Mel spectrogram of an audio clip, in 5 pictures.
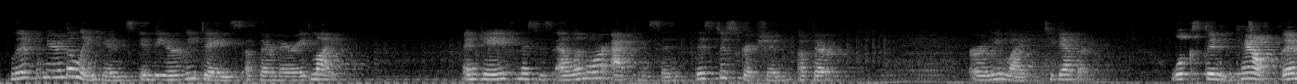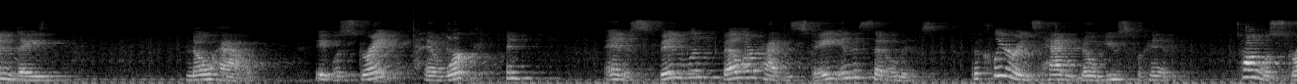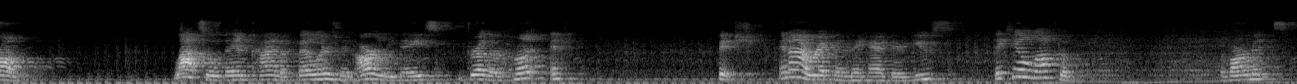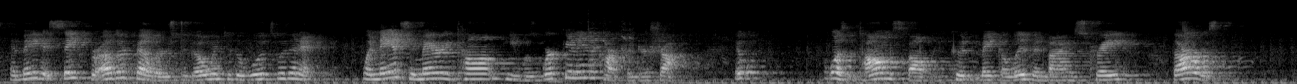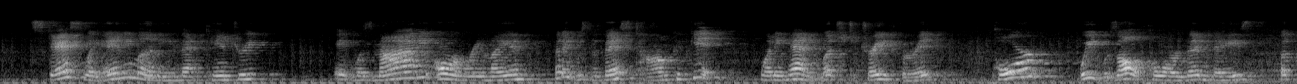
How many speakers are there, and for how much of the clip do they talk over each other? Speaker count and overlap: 1, no overlap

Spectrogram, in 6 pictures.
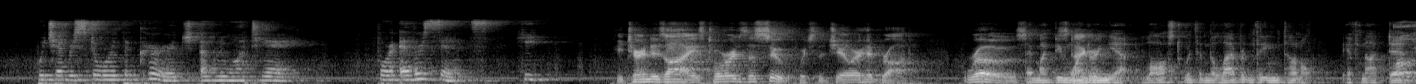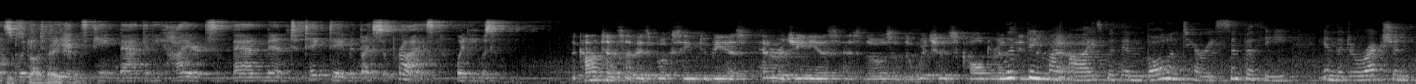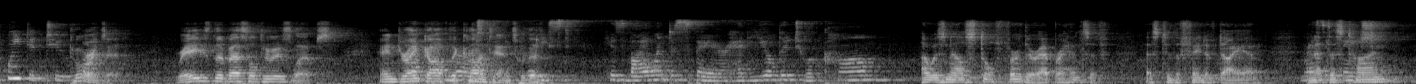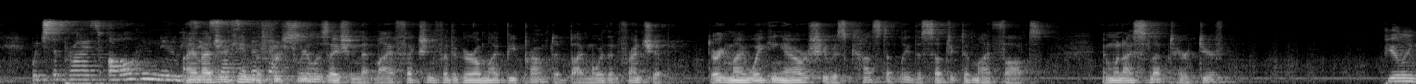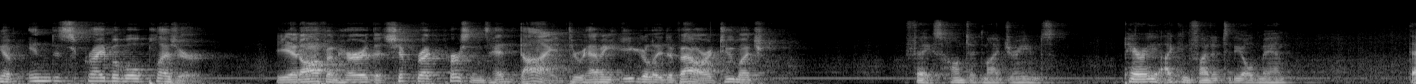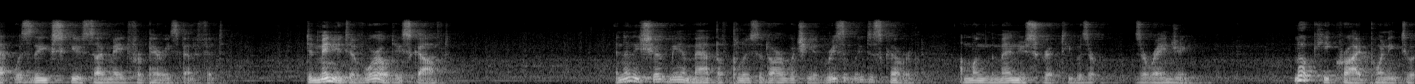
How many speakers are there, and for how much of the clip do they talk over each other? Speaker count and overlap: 6, about 9%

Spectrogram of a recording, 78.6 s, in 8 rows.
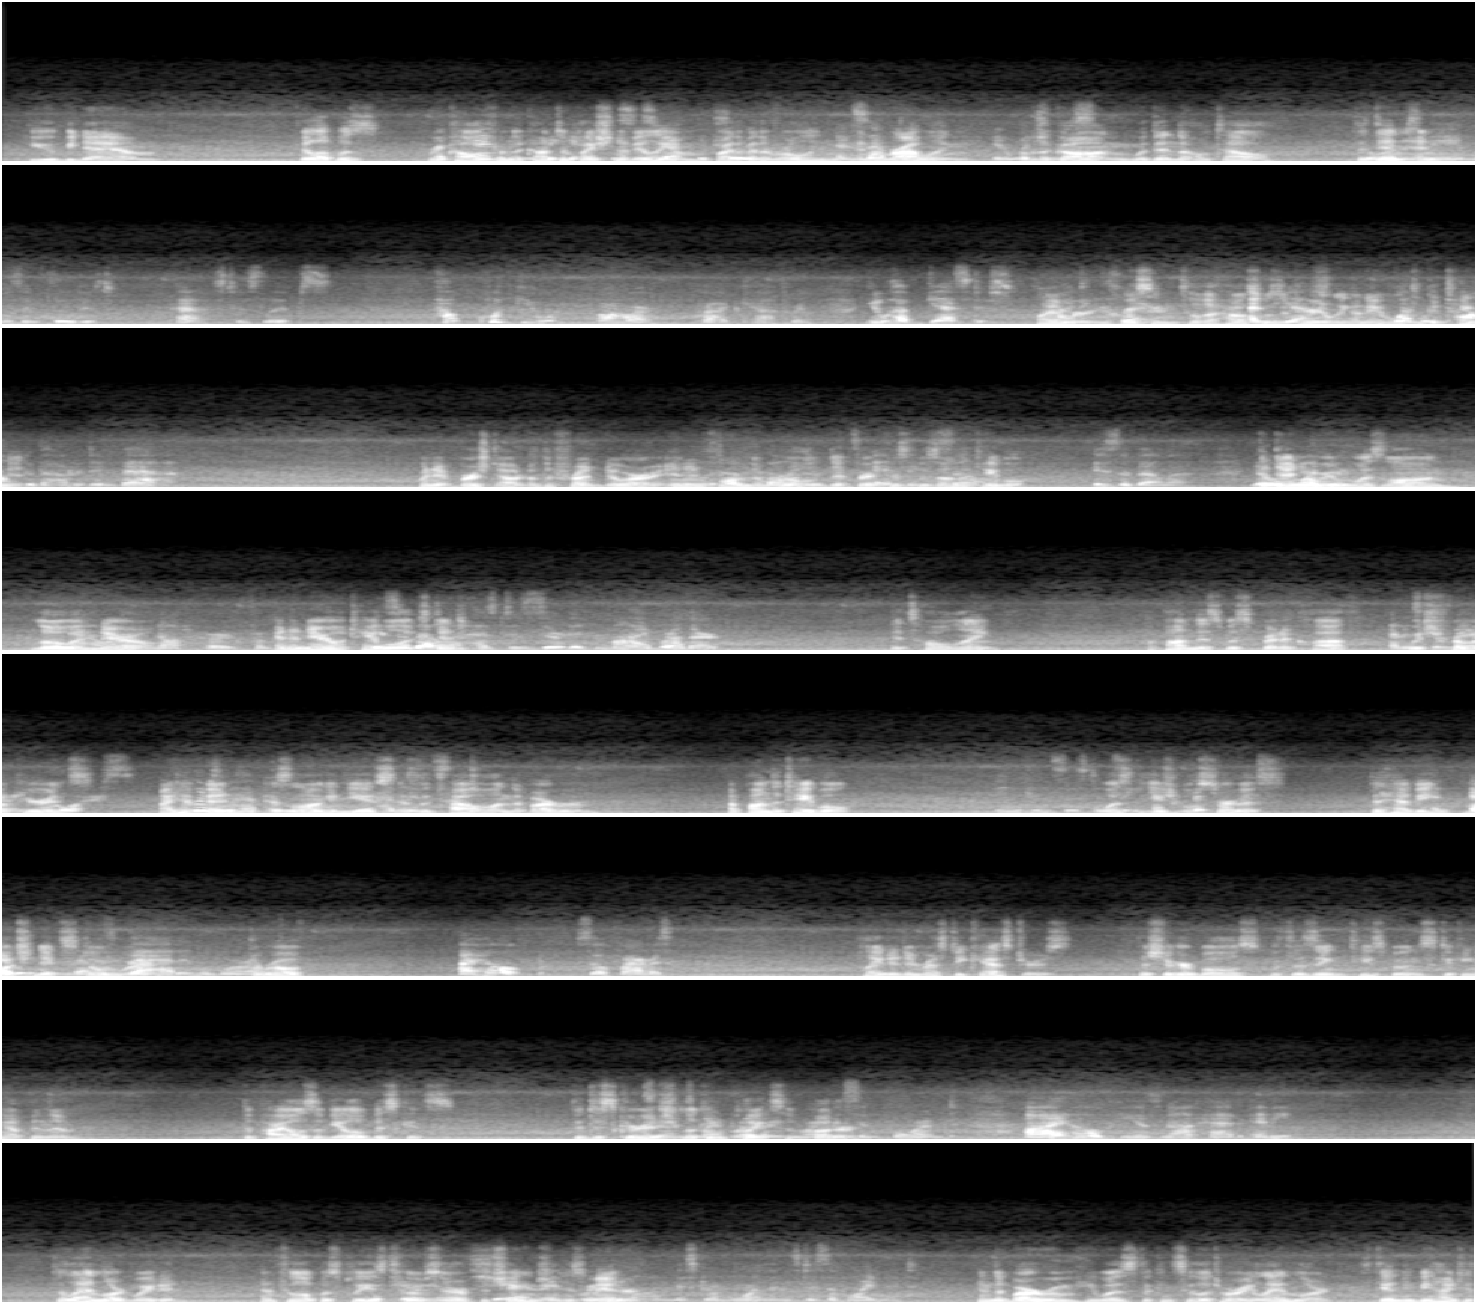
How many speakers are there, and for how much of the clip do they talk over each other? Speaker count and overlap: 2, about 32%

